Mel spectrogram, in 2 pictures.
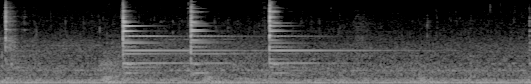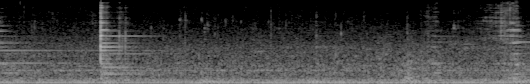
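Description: A perforated metal skimmer clinking against a wok while turning deep-frying fritters: about six sharp, ringing metal strikes, three in quick succession between one and three seconds in and another loud one past six seconds. Under them the oil sizzles faintly over a steady low hum.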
